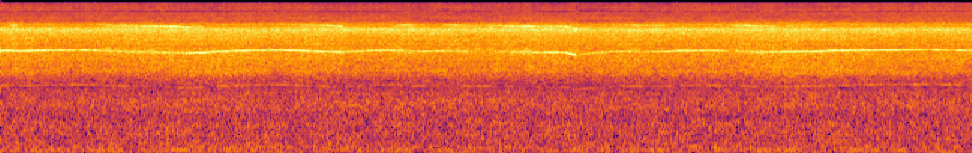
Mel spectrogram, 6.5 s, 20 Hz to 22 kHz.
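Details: Steady high-pitched whine with hiss from a high-speed dental handpiece, used with a flat tapering burr to finish the proximal surfaces to an even shoulder finish line in metal ceramic posterior crown preparation of tooth 46.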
